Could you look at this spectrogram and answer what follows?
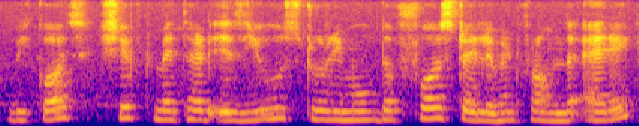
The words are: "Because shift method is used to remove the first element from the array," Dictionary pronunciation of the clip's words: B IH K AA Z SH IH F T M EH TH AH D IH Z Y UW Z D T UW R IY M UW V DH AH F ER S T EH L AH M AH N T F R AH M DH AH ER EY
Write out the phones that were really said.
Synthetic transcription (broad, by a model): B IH K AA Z SH IH F T M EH T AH D IH Z Y UW Z D T UW R IY M UW V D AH F ER S T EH L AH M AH N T F R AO M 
